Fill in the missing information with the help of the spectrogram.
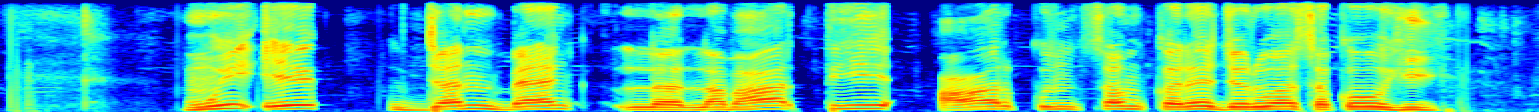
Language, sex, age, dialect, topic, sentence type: Magahi, male, 18-24, Northeastern/Surjapuri, banking, question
